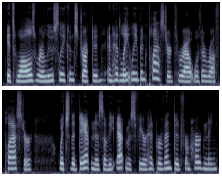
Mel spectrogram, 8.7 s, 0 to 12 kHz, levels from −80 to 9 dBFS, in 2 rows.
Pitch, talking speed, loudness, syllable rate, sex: 220 Hz, 170 wpm, -20 LUFS, 5.5 syllables/s, female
